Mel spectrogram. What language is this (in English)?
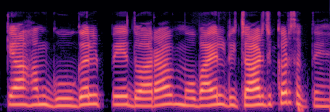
Hindi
